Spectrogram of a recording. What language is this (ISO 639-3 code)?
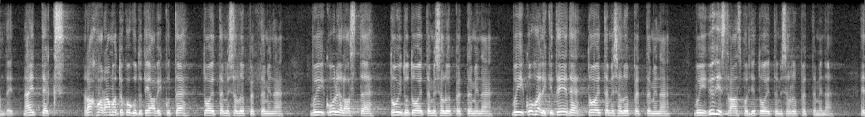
est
